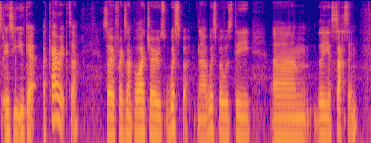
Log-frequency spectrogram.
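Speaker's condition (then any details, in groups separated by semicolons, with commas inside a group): No condition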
